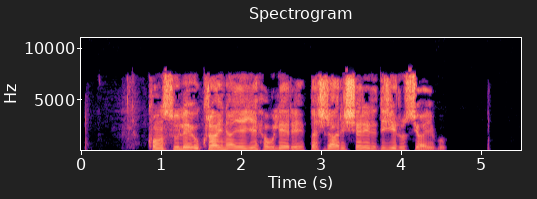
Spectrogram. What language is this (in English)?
Kurdish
